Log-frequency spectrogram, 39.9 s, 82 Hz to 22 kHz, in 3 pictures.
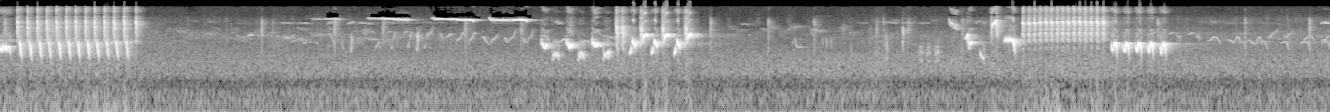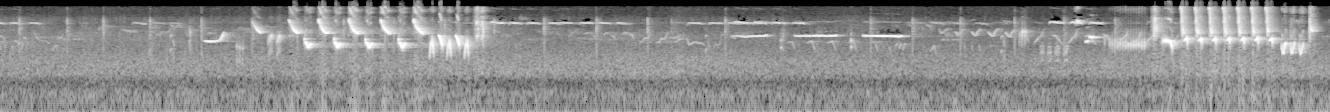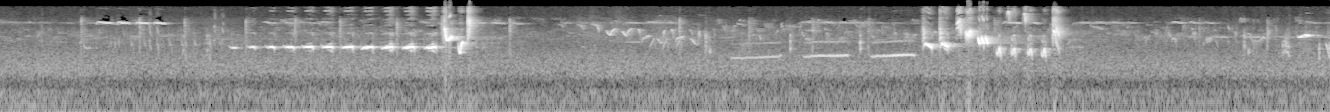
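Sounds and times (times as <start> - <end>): songbirds singing fast repeated notes: 0.0 - 39.9
thin high bird whistles and chirps: 3.2 - 7.0, 14.6 - 26.5, 27.4 - 31.8, 32.6 - 37.8.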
